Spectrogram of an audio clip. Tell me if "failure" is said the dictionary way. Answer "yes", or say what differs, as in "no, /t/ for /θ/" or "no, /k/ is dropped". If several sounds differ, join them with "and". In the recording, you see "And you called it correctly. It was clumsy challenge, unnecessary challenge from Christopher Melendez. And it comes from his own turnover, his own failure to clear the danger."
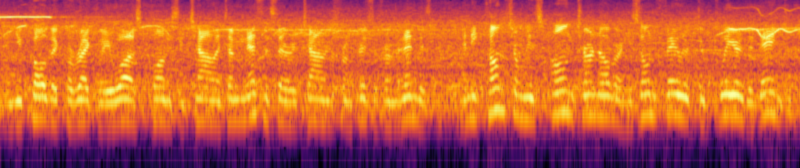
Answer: yes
